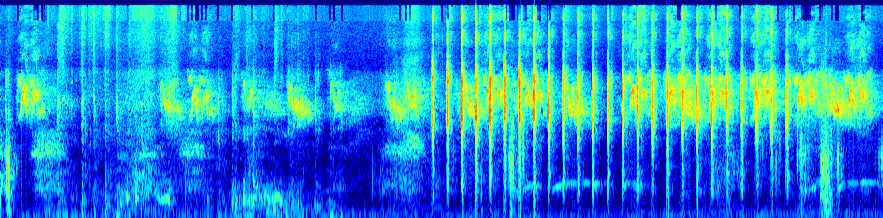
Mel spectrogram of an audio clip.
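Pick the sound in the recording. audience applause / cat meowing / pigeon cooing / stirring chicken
pigeon cooing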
